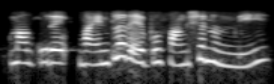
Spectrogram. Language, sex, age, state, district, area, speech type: Telugu, female, 18-30, Andhra Pradesh, Nellore, rural, conversation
